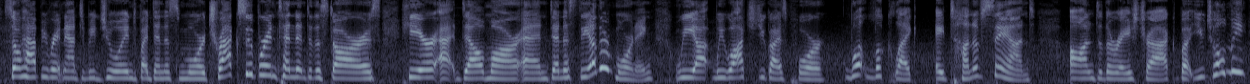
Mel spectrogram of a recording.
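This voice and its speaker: A woman's voice: a little high, normal speed, a bit bright. A woman reporting from the track and asking questions of a guest in an upbeat, eager manner. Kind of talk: on-air interview.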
